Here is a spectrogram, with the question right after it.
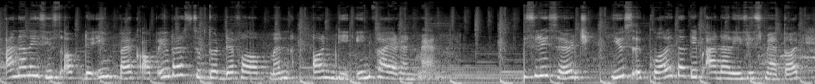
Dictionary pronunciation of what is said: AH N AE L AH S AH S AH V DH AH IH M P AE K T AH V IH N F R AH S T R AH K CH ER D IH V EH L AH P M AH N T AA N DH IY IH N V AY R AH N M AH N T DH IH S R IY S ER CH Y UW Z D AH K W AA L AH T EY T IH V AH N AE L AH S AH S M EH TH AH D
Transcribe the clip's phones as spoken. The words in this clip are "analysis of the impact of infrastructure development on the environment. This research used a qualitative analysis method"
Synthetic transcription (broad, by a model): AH N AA L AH S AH S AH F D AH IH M P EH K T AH F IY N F R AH S T R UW K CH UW D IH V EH L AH P M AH N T AA N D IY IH N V AY R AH N M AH N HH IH S R IY S ER CH Y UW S AH K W AA L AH T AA T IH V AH N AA L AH S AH S M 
